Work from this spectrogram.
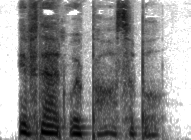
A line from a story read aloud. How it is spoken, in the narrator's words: Silver said with no hint of anger, her tone gentle in a way he'd never heard from her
